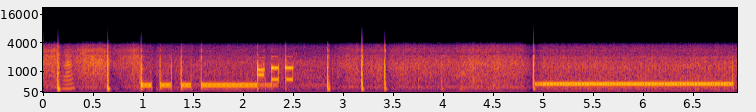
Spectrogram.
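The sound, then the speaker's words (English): Telephone dialing tones as a 911 call is transferred to a fire department: a quick run of short touch-tone beeps and clicks, then a long steady tone that holds to the end. “Let me go ahead and get you over to Charlotte Fire. Stay on the line. Don't hang up, okay?”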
